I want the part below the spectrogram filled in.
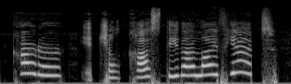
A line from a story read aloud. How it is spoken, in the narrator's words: the sparrow cried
